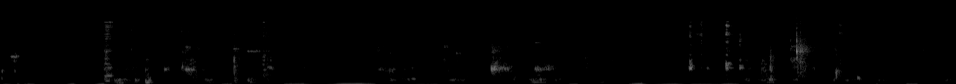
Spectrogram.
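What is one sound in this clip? Paper crinkles and rustles.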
